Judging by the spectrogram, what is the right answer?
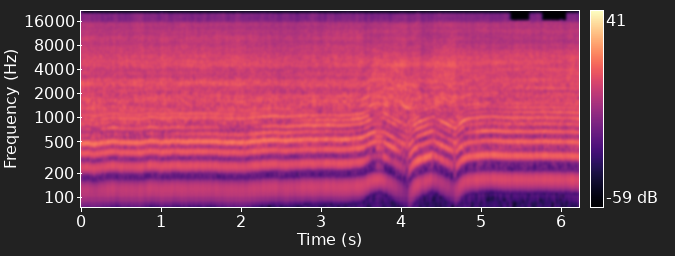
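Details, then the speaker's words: Vintage Poulan Wild Thing two-stroke chainsaw, completely stock with safety chain, unmodified muffler and air cleaner, freshly sharpened chain and tuned, in a timed log cut: a high steady buzz dips as the chain bites and recovers cleanly. It pulls strongly. "So what we're going to do is 4 timed cuts, and the saw is completely stock. It's got the safety chain on it."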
